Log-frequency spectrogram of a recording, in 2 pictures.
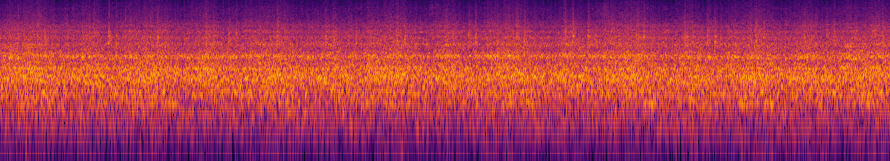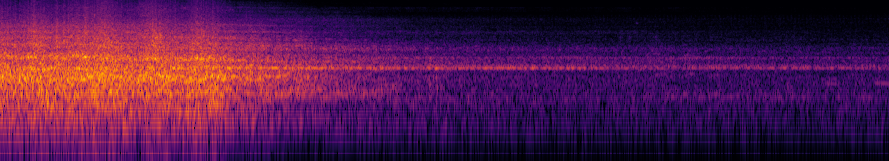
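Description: A freight train of tank-container wagons rolls loudly over a level crossing, its wheels clattering on the rails. About eleven seconds in the last wagon passes and the rail noise dies away, leaving the crossing's warning bell ringing as one steady tone.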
